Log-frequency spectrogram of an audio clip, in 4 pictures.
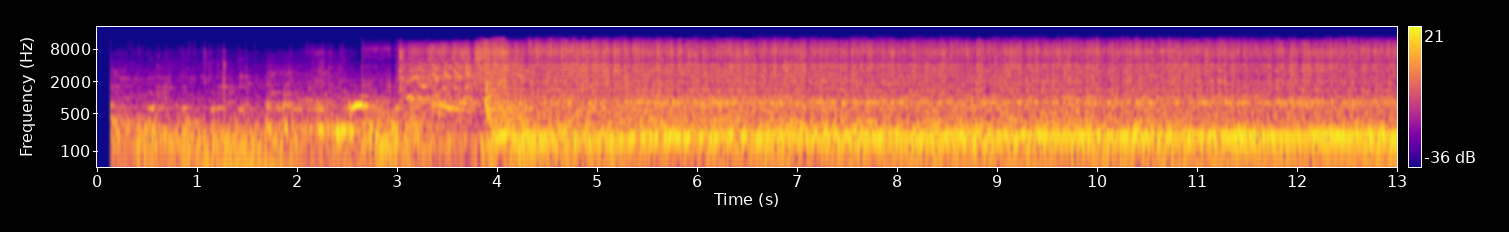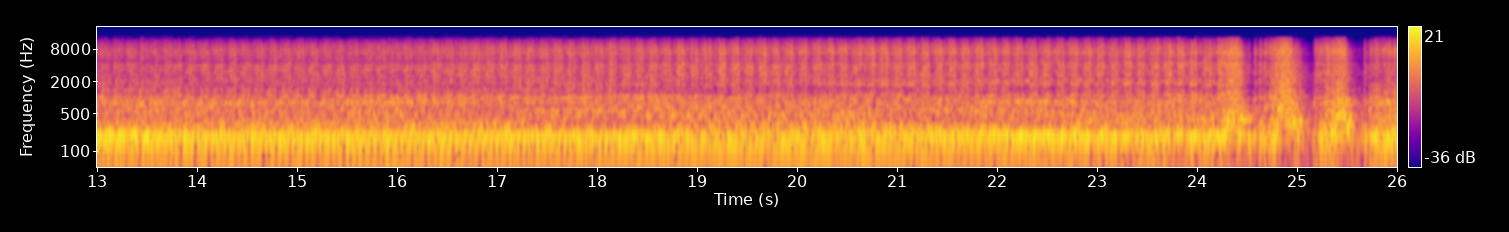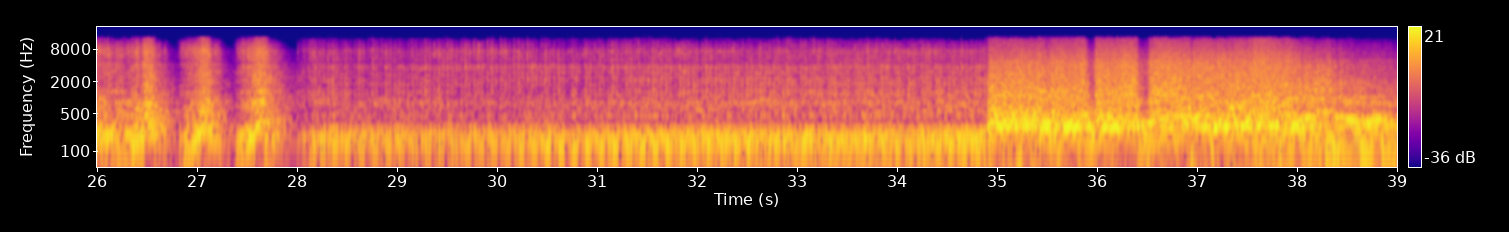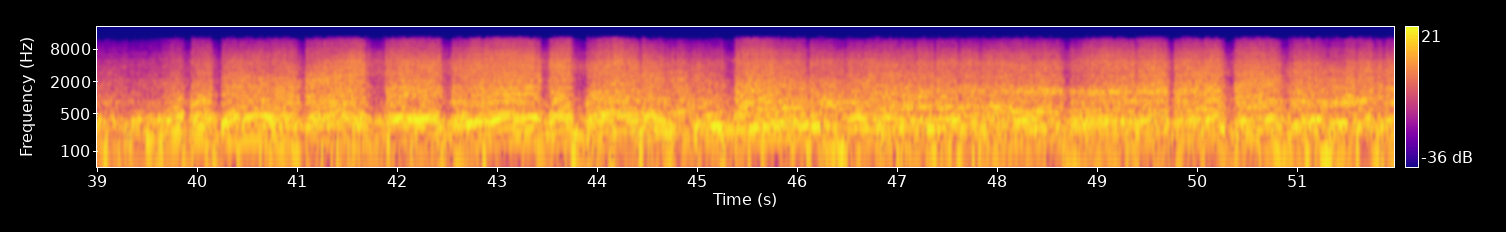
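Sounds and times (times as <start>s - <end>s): engine revving high in burnout: 2.9s - 11.3s, 23.8s - 28.6s, 34.9s - 51.9s
engine idling with lumpy beat: 28.0s - 34.9s.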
